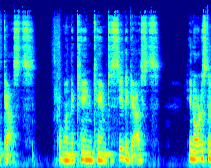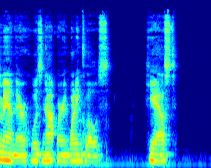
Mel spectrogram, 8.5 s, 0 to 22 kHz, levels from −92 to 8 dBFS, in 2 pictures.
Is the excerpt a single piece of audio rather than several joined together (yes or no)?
yes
